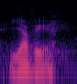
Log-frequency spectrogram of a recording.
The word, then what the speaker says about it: Yahweh: När vi lägger till vokalerna så uttalar vi det Yahweh.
